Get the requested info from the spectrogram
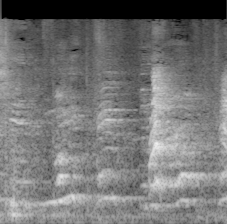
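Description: A woman's voice making short wordless vocal sounds whose pitch slides up and down, with a sudden louder one about one and a half seconds in.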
